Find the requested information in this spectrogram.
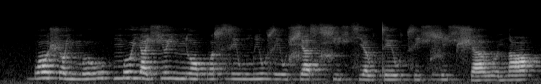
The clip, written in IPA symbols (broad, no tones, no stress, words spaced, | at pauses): bɔʃɔj mow | moja çəj ɲɔbɔsziw miwziw ɕasɕiçsʲɑw tewt͡siçɮiç ʃawo nɑ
